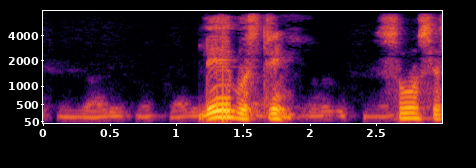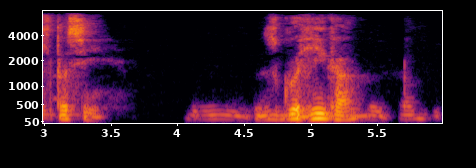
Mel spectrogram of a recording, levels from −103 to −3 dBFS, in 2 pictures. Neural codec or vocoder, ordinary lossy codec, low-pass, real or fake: none; MP3, 64 kbps; 7.2 kHz; real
